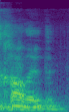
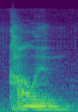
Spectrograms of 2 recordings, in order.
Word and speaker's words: Khalid: intended to be called my name is Khalid and growing up people butchered my name in all different kinds of ways Khalid Colin I don't even know what and every time that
